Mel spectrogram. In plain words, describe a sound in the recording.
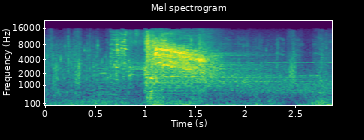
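A magical whoosh rings out in a game.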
